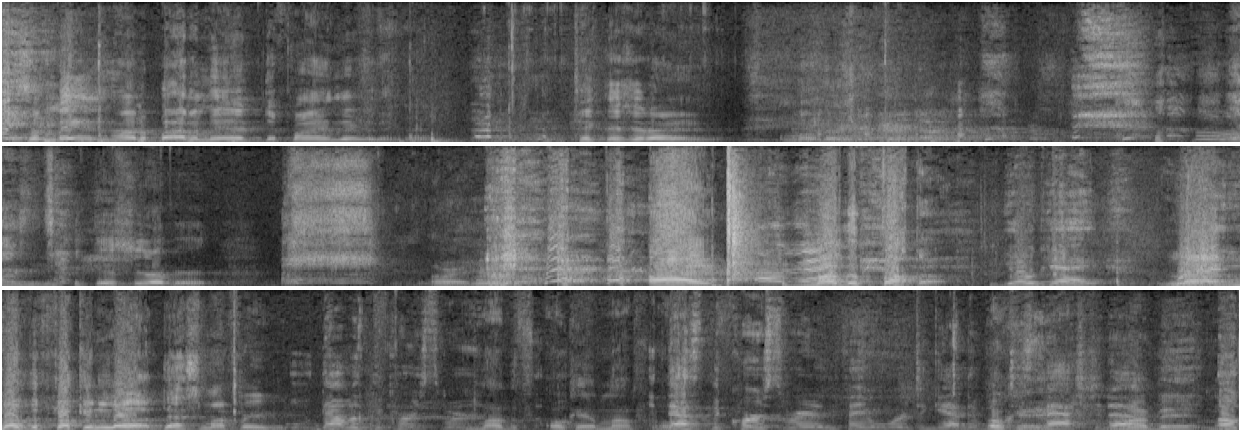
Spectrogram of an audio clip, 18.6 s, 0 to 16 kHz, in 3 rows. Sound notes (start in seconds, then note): 3.8 audience laughing; 7.9 exclaims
